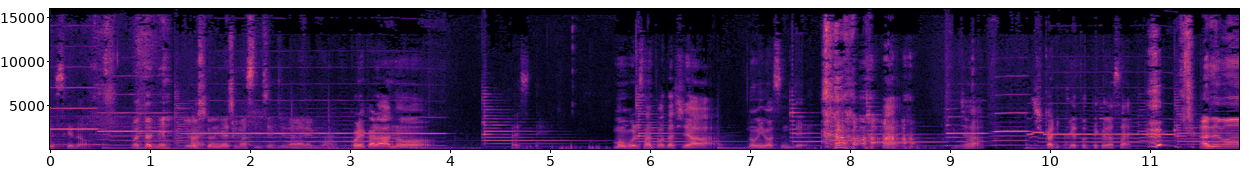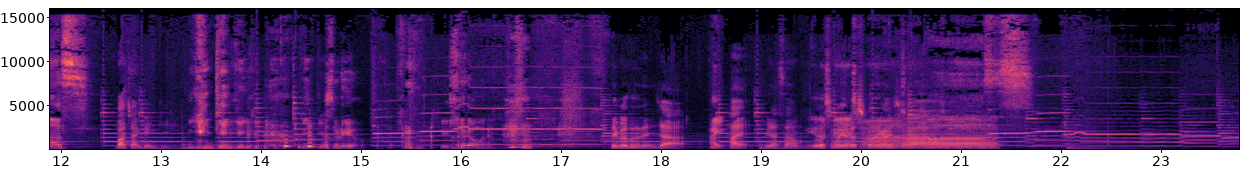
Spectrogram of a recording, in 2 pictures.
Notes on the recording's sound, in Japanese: 玄関前にて1分ほど収録した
